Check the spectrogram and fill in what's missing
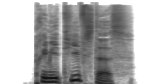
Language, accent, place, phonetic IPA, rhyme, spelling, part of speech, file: German, Germany, Berlin, [pʁimiˈtiːfstəs], -iːfstəs, primitivstes, adjective, De-primitivstes.ogg
- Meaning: strong/mixed nominative/accusative neuter singular superlative degree of primitiv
